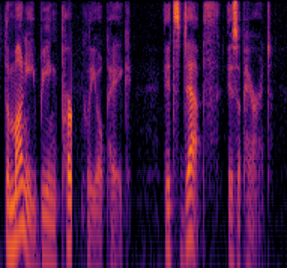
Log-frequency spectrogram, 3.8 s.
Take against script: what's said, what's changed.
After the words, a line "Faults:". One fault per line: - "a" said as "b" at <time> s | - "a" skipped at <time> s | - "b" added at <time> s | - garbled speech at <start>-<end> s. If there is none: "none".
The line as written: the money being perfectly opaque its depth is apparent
the money being perfectly opaque its depth is apparent
Faults:
none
